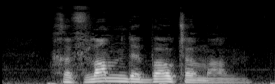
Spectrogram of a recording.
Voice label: "gevlamde boterman", Dutch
